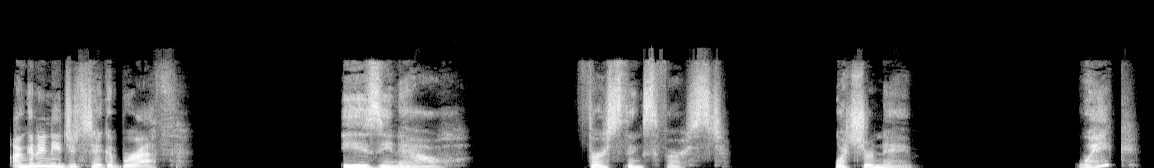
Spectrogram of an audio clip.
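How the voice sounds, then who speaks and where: A woman's voice: fairly high pitch, fairly bright tone, no echo, clean studio sound, full character voice. An actress voicing a determined, intense woman FBI agent in dramatic video game dialogue. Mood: concerned, steady.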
